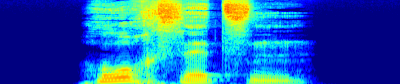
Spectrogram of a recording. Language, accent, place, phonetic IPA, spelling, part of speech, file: German, Germany, Berlin, [ˈhoːxˌzɪt͡sn̩], Hochsitzen, noun, De-Hochsitzen.ogg
- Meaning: dative plural of Hochsitz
